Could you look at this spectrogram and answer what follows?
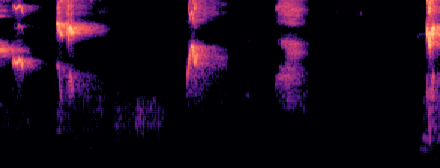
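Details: Olive-backed sunbird in natural habitat. A few scattered, high, thin chirps in ngalas style are separated by long gaps, and the last note is sharp and bright. Everything else is silent.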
